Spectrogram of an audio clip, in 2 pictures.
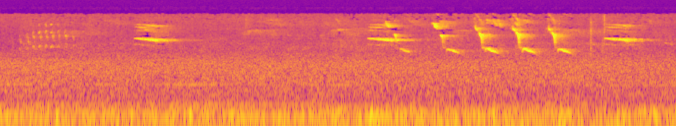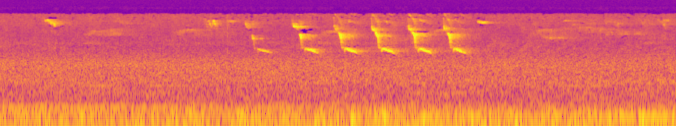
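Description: Small birds calling: scattered single chirps and two strings of five or six quick, sharp downward chirps, one about a third of the way through and one about three quarters through. Under them runs a steady low rumble.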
